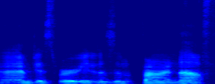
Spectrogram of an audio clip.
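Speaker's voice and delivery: plain reading voice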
